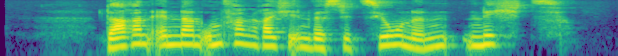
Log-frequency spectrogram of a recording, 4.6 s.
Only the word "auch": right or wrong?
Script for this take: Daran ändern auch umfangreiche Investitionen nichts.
wrong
